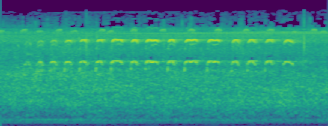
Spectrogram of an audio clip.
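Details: Osprey nestlings in their nest calling to each other: a steady series of short, high, thin piping notes, about four a second, over a constant background hiss.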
